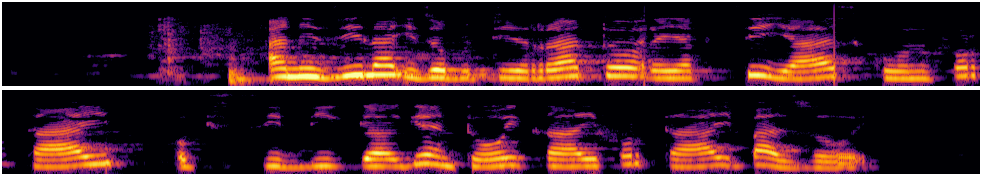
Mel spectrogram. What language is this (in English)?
Esperanto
